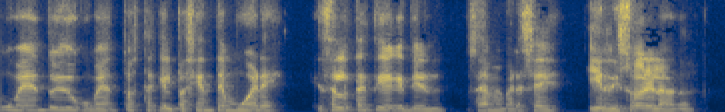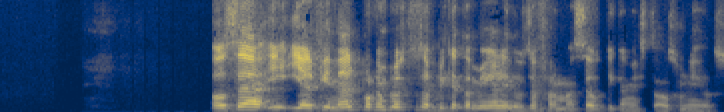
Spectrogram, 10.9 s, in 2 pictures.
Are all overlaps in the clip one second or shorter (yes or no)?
yes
